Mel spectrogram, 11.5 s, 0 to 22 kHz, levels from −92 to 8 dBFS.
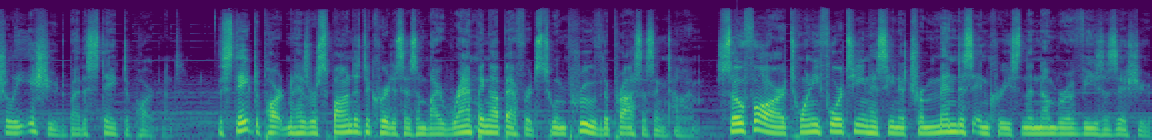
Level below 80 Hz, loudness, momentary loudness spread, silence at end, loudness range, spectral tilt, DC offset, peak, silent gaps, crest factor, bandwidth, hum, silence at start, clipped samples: -42 dBFS; -15 LUFS; 11 LU; 0 s; 4 LU; -5.5 dB/octave; under 0.1%; 0 dBFS; none; 16 dB; 17.5 kHz; none; 0 s; under 0.1%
